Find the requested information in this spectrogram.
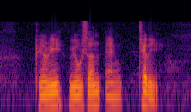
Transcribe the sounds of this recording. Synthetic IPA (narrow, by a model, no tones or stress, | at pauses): bʰɛɹiwisə̃nɛ̃n | kʰɛlḭ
